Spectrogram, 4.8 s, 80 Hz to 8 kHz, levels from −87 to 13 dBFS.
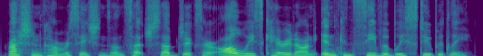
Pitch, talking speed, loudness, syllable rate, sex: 215 Hz, 135 wpm, -21 LUFS, 5.5 syllables/s, female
